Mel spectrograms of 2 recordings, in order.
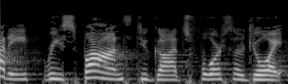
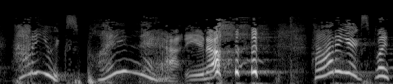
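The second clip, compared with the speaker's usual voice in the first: pitched up high in mock helplessness; high amused exasperation; 10 semitones higher, faster than usual. Wondering how to explain her joy to the officer, high amused disbelief. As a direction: squeal the question, half laughing.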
